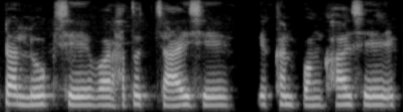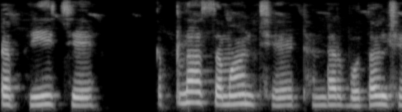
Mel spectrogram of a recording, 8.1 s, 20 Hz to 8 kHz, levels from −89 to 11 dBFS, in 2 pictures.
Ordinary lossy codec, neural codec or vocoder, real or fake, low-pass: none; none; real; none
